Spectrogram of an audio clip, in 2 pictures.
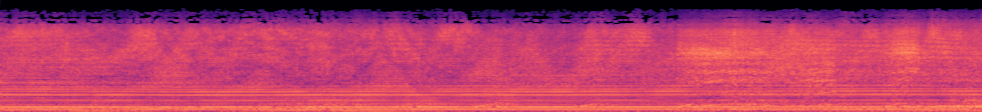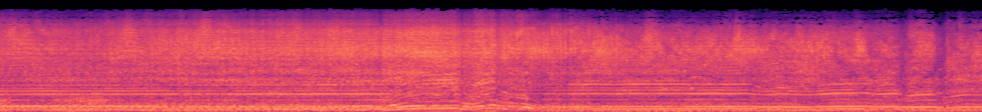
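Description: Off-road vehicle engine running loud at steady high revs, with a brief rise and fall in pitch about fourteen seconds in.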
